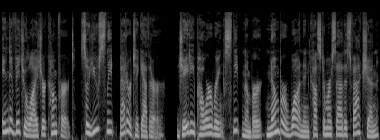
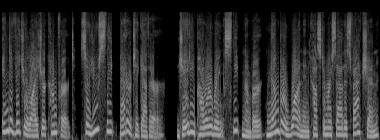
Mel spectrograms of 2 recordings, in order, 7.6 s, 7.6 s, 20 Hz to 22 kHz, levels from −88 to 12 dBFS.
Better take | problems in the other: first | distortion; slight; 18% of the sound clipped

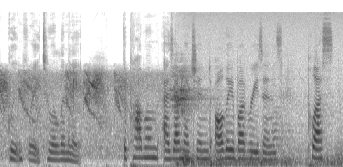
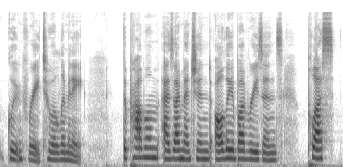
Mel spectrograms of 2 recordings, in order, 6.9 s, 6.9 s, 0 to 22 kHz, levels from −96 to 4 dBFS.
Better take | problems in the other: second | animal sounds; loud; throughout; 2 dB below the speech

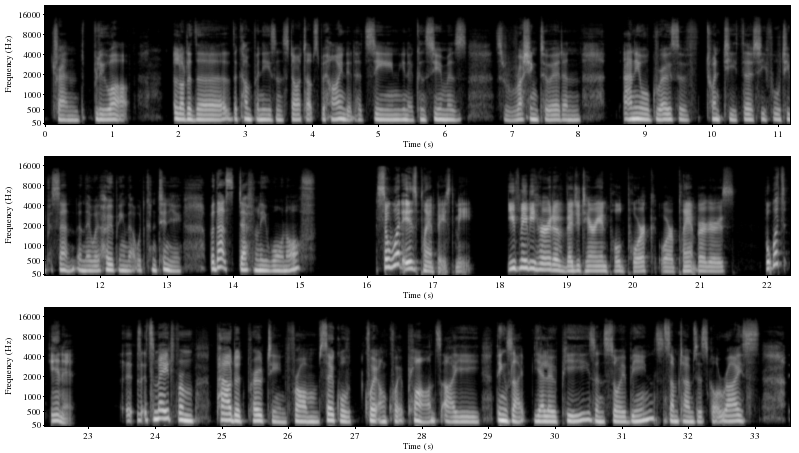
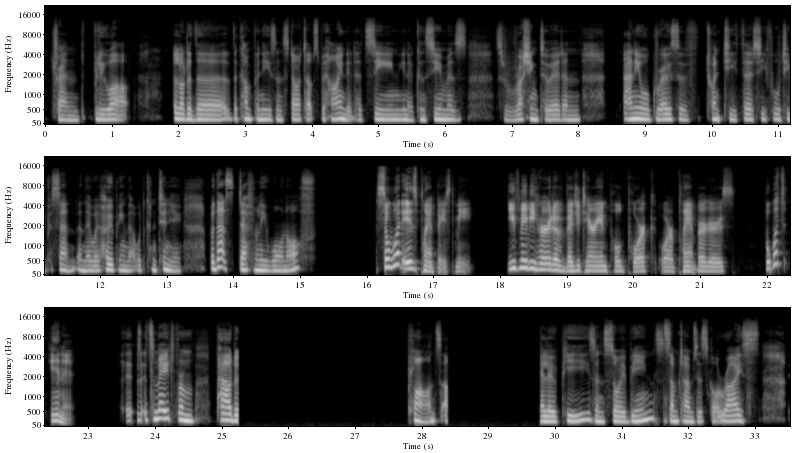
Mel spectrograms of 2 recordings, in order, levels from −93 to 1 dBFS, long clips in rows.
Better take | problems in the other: first | audio cutting out; at 25 s for 2.5 s and at 28 s for 1.5 s

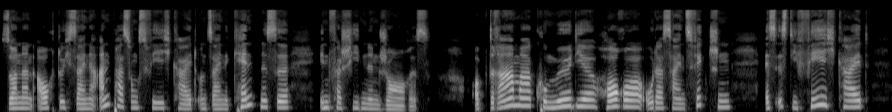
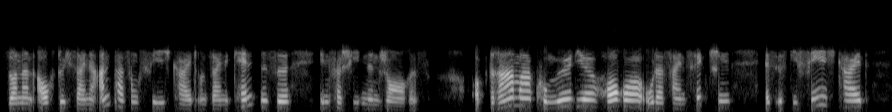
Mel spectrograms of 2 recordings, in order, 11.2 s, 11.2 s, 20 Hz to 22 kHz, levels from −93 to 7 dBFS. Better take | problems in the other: first | phone-call audio; nothing above 3.5 kHz

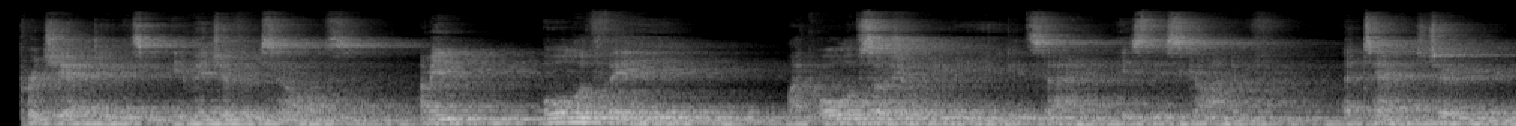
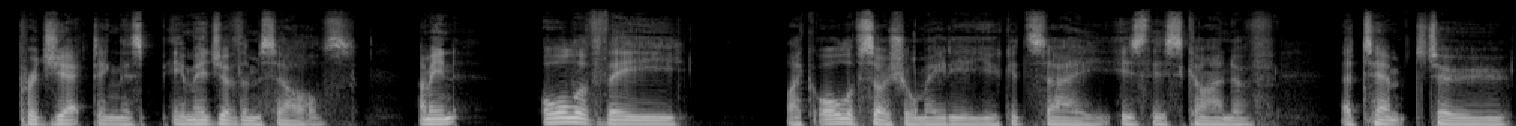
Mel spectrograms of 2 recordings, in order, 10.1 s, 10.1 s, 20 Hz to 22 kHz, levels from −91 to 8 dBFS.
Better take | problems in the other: second | room echo; strong; dies away in 2.9 s // off-mic speech; far

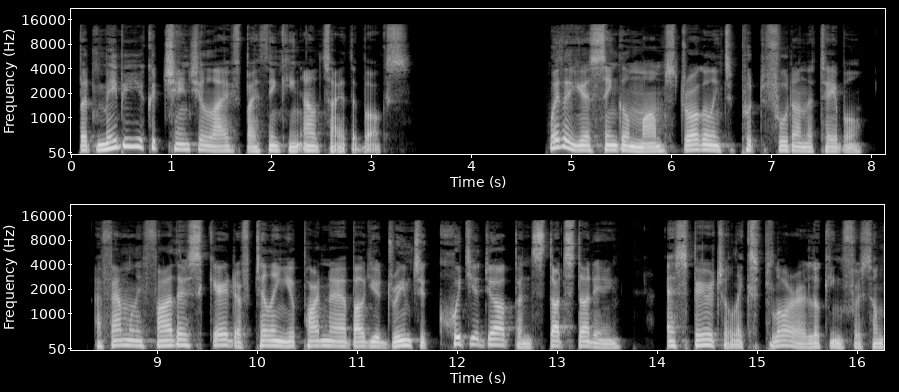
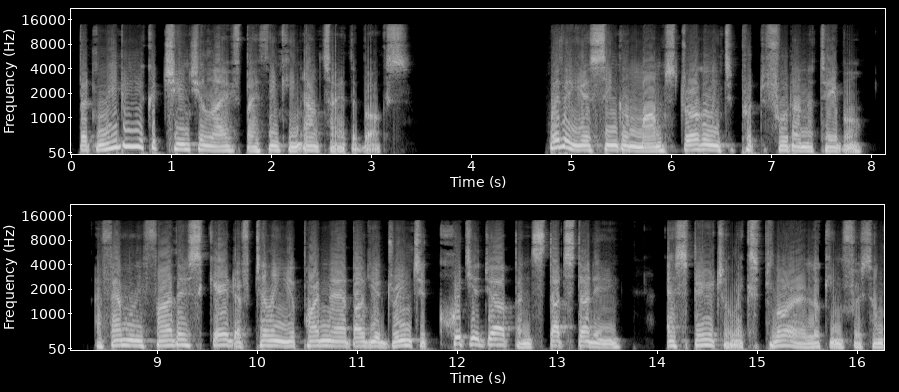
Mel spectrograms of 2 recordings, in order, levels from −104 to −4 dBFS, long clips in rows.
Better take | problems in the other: first | distortion; heavy; 19% of the sound clipped

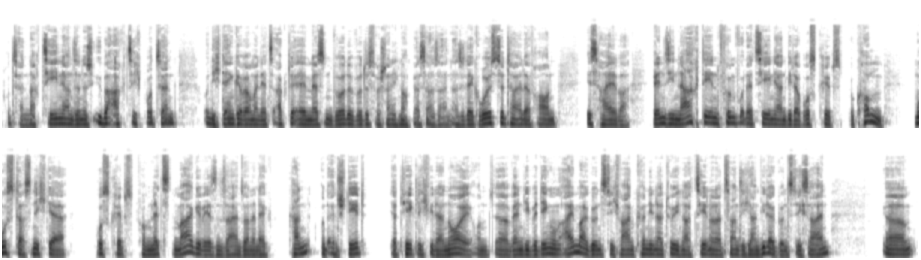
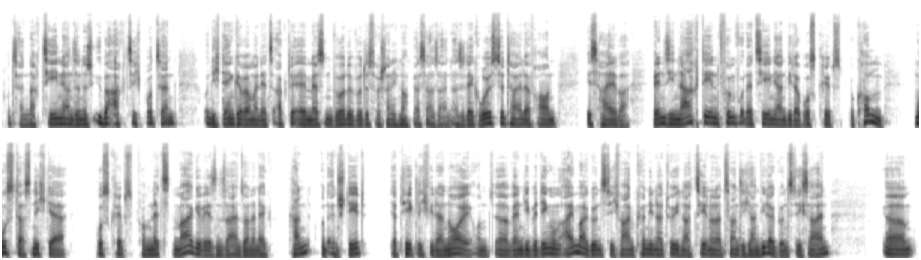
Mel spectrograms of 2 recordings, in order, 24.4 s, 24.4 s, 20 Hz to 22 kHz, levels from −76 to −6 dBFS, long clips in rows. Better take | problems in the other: second | garbled, watery; slightly; nothing above 11 kHz

